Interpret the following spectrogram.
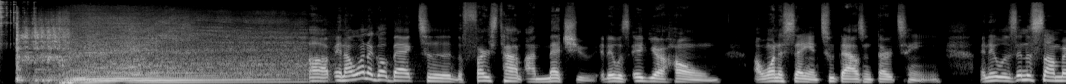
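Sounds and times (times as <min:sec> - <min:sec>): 
car engine revving as it is given some gas: 0:00.2 - 0:03.5
speech: 0:03.1 - 0:10.6.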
